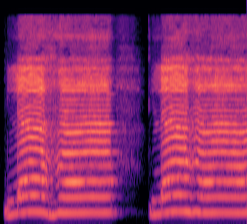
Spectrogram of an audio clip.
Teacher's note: Suara mad ke rongga mulut bukan ke hidung. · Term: alif mad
